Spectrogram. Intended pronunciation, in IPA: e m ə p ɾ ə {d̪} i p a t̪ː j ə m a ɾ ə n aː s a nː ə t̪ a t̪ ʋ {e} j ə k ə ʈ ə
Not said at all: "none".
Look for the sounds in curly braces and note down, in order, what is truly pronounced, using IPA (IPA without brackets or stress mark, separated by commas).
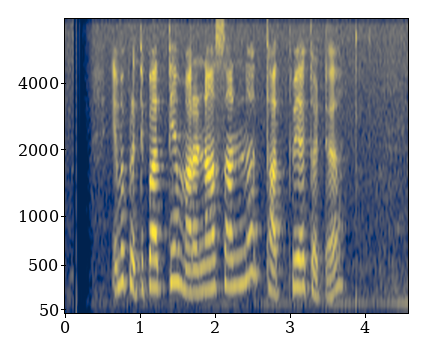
t̪, e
